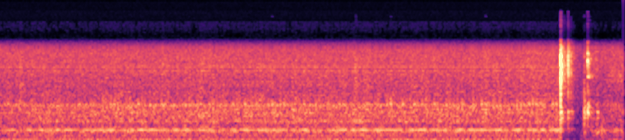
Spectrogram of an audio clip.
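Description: Steady room hum with a constant faint tone. Near the end come a couple of sharp clicks, and then a brief drop in the sound.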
